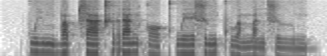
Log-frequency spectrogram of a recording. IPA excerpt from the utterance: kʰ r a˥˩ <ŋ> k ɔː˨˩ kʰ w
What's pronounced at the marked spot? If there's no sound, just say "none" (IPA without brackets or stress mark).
n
